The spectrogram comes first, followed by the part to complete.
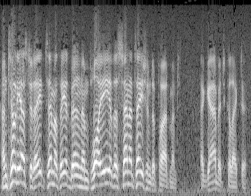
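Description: A man's voice: a little high, very animated, fast talker, pushed and bright, poor audio. A man playing a terse, wry private detective who narrates his own case in an old-time radio drama. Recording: vintage radio recording.

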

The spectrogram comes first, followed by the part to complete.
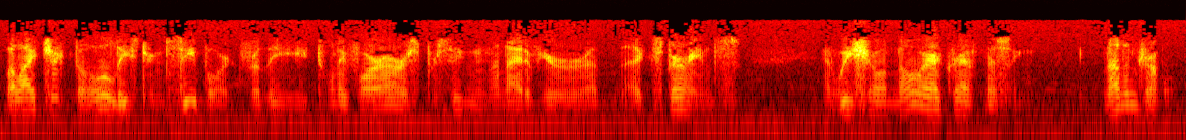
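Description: An actor playing a brisk aviation official heard through a telephone filter in a classic radio drama, clipped and matter-of-fact. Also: male voice, low voice, big pitch swings, gravelly, pushed and bright, exaggerated voice. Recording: tinny phone filter, noisy old radio recording.

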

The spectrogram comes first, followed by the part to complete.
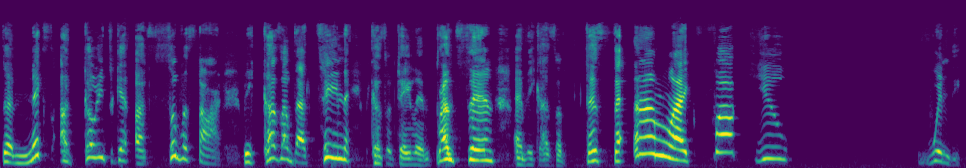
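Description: A hoarse woman calling in to a live fan audio room, talking loud and emphatic, with some swearing. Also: fairly high pitch, big pitch swings, slow, no echo. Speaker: caller. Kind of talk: casual fan chat.

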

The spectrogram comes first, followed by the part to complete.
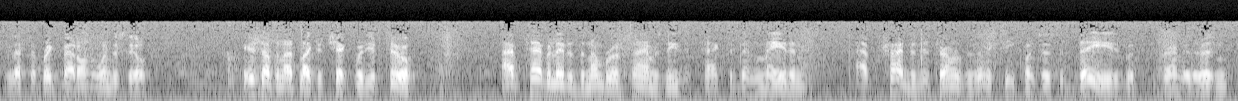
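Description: A man's voice: mid-range voice, expressive, a little fast, darkish tone, lightly acted. An actor playing a determined male police lieutenant in an old radio drama, talking in a clipped, businesslike manner. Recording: muffled, hissy old radio recording.

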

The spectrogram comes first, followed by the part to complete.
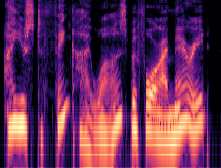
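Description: Man voicing a bitter, weary mother, raised pitch. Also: wildly swooping pitch, normal speed, slightly rough, dry recording, clean studio sound, heavily acted. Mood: bitter, resigned. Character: bitter, weary mother explaining to her child.

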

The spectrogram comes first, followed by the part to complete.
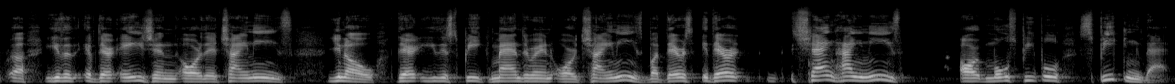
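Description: Guy hosting a podcast, highish voice, chatty and wordy, repeats himself while he talks. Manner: wordy, repeats phrases while forming questions. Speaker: podcast host. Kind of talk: casual interviewing.

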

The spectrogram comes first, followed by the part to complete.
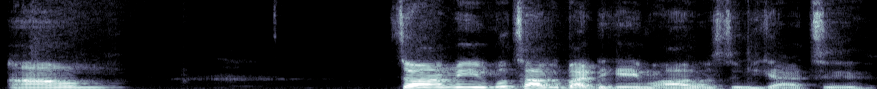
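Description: A man's voice: on the high side, lively intonation, normal speed, fairly bright tone. A man co-hosting a sports fan podcast, talking casually and informally with a resigned manner. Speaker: co-host of a soccer fan podcast.

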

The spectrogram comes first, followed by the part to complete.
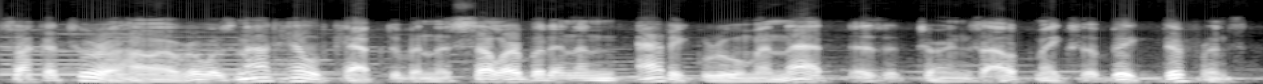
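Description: An actor playing a tough, cool-headed American government investigator in a clipped radio detective drama style. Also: male voice, sits low, sing-song, a little fast, music in the background. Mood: hard-boiled narration. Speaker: lead investigator and narrator. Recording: muffled old radio recording.

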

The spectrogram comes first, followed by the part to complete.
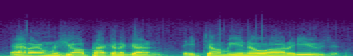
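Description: A man's voice: high voice, lively intonation, moderate pace. An actor playing a corrupt, threatening gunman marshal of the Old West in an old-time radio Western, with a commanding drawl. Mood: cold menace. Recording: muffled, noisy vintage radio recording.

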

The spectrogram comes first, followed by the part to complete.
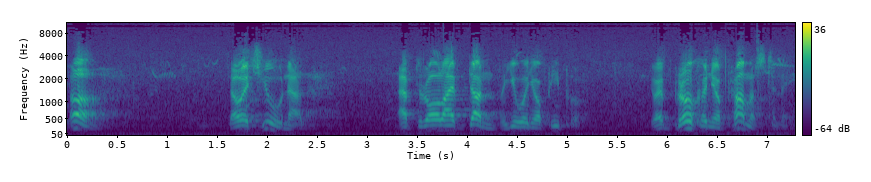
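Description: An actor playing a stern, God-fearing older plantation master in 1930s radio style, declamatory and commanding. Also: male voice, medium pitch, sing-song, moderate pace, long pauses, bright, forceful tone, breathy edge, dull audio, full character voice. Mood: wrathful, accusing. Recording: old radio drama recording.

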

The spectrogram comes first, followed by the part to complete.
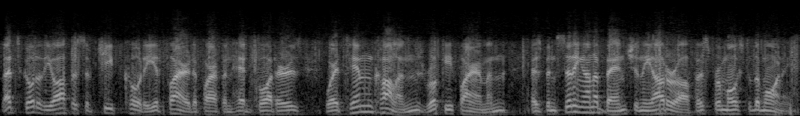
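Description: A man's voice: medium pitch, animated, fast, few pauses. A man announcing and narrating an old-time radio drama in a dramatic, declamatory style. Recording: muffled, noisy old radio recording.

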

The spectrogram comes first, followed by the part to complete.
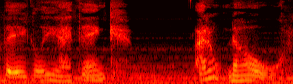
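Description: An actress playing a shaken but assertive federal agent held as a patient in an audio drama, speaking with halting urgency. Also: female voice, lowish voice, fairly even intonation, gravelly, music in the background, heavily acted. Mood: dazed, confused. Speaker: actor.

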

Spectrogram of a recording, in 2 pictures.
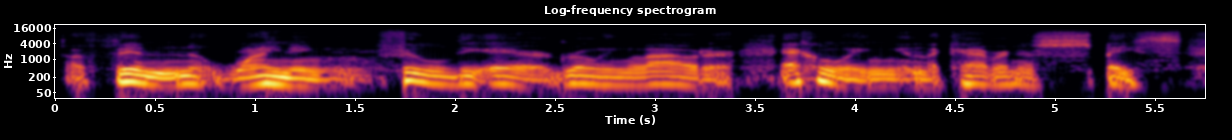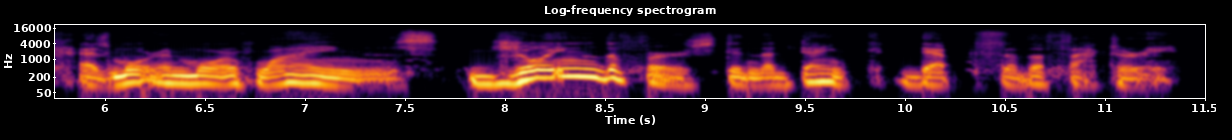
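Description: Gravelly male audiobook narrator, animated. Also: on the low side, no room sound. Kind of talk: scripted dramatic fiction narration.

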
